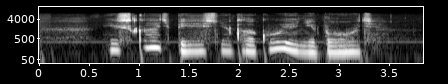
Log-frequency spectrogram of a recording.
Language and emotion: Russian, sad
